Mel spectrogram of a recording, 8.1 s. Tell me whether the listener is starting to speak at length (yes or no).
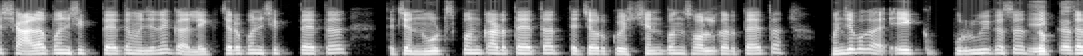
yes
